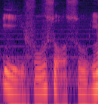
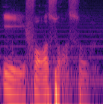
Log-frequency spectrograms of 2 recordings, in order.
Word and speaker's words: 以弗所书: 谢谢德明兄刚刚再一次的提醒我，这卷书是念以弗所书，因为我常念成以佛所书啊，再一次提醒我不要念错了。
